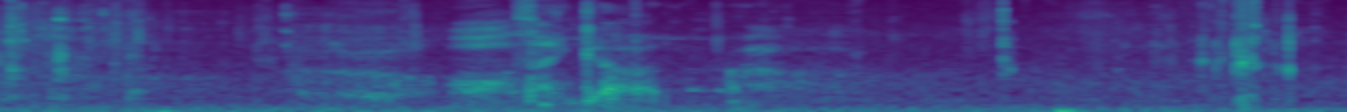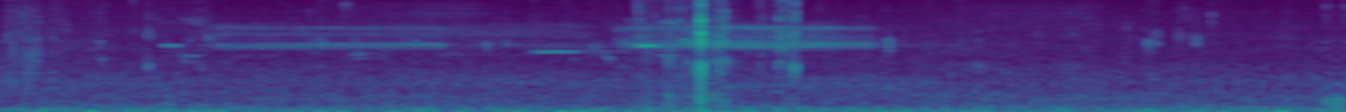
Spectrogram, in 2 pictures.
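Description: Handling noise as a hooked largemouth bass is splashed to the bank and lifted by hand: scattered clicks, knocks and rustles of rod, reel and hands, with a splash at the start.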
